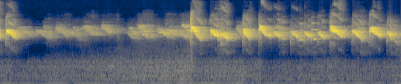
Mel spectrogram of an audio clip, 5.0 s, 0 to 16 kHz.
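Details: Captive puff-backed bulbul, third day after deworming, July 2021: a continuous string of high, slurred chirps, softer in the middle, then louder and choppier toward the end.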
